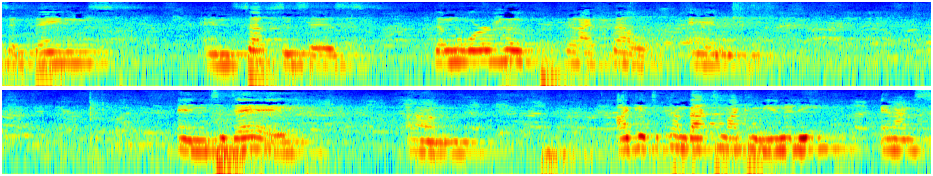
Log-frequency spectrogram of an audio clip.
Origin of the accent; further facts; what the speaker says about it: United States; I was born and raised in Benton County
